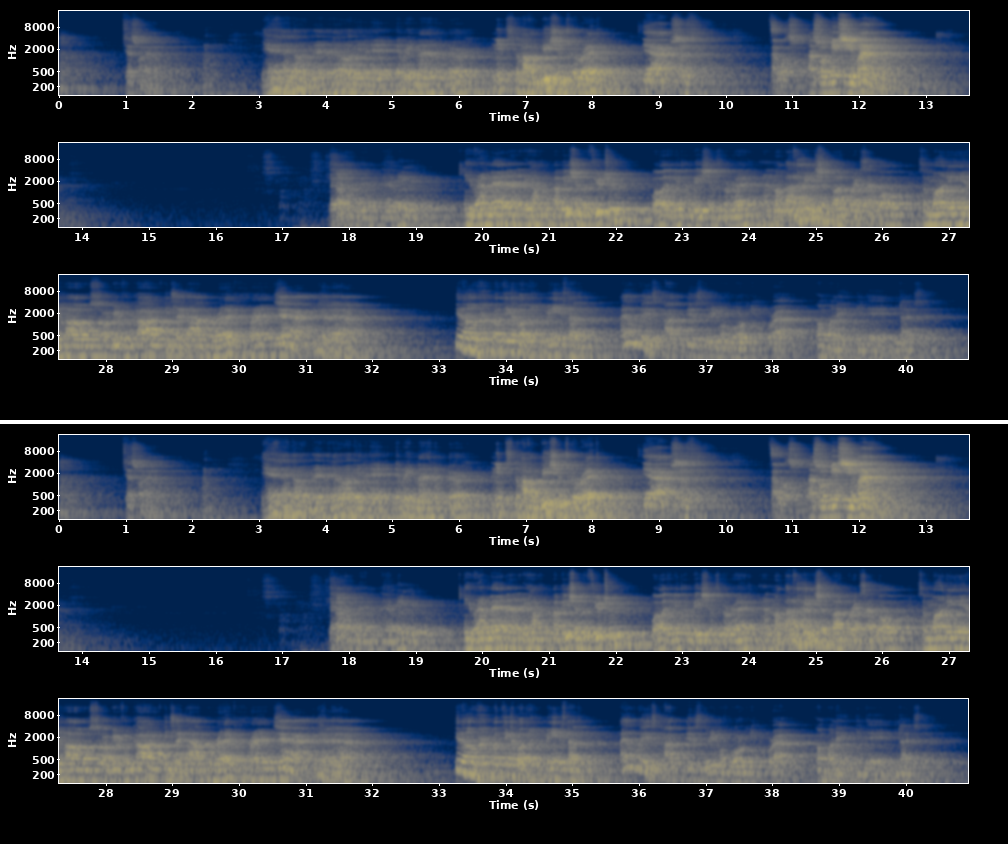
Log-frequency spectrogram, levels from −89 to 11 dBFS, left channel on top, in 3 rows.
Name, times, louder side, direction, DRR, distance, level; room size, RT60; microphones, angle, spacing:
voice 1, 1.0-1.5 8.7-9.6 10.7-12.4 17.7-18.0 20.1-20.2 24.6-25.1 30.5-31.7, equal, 5° right, -8 dB, 0.7 m, -23 dB
voice 2, 3.0-6.2 6.5-8.1 17.7-19.0 19.7-22.1 22.5-26.2 26.6-30.6 31.1-31.6 33.2-35.1 35.7-38.2 38.7-40.3, equal, 40° right, -4 dB, 1.1 m, -23 dB
6.6 x 6.3 x 3.1 m, 2.3 s
head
